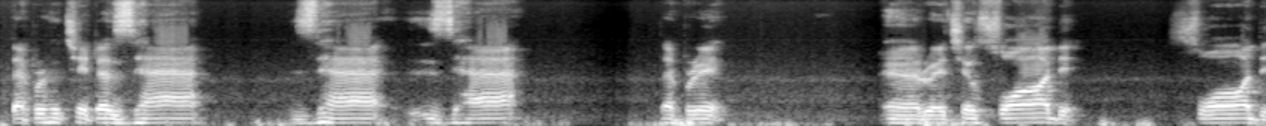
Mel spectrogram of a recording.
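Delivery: each hard Arabic letter said twice, slow; teacher drilling the difficult letters; special Arabic letters. Shown as a demonstration. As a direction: repeat every special letter with the true Arabic sound. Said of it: "আলাদা করে দেখাচ্ছি".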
